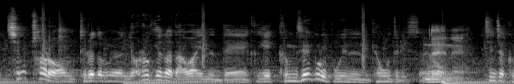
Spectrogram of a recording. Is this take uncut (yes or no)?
yes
